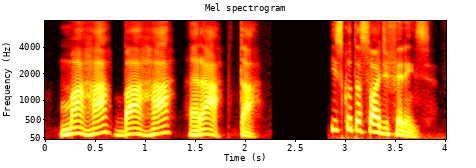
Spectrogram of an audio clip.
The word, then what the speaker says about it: Mahabharata: A pronúncia certa, com a força na sílaba correta, carrega a musicalidade do poeta original. O certo é maha barrarata.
